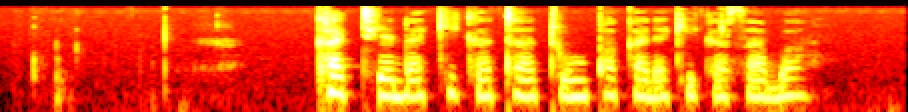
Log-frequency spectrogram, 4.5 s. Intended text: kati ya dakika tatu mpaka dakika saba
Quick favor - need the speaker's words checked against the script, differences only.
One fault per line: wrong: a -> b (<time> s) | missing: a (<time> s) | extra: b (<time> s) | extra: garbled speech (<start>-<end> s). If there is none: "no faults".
no faults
